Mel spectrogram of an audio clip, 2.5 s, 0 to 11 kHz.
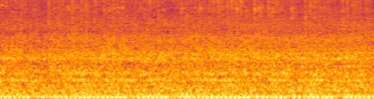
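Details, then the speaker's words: BMW E46 after oil change, sound from underneath the car: lumpy uneven idle with dull thuds every half second, revs fluctuating; rough idle, owner suspects injectors or spark plugs, hopes not low compression. "that little idle problem i was talking about um definitely hasn't been fixed i don't know if you guys can see in the revs just there it's just fluctuating a little bit"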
